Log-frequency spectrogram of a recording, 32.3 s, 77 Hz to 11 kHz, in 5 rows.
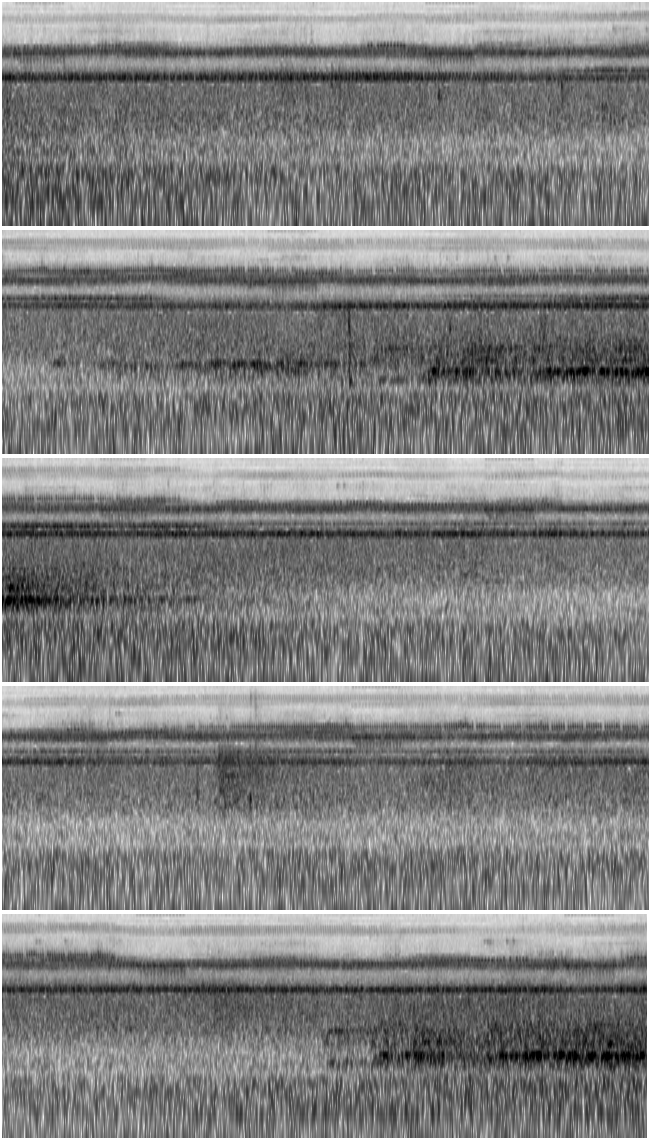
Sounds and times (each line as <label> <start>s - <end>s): fall field crickets 0.0s - 32.3s
wind 0.0s - 32.3s
Barred owls calling 6.9s - 16.1s
Barred owls calling 29.1s - 32.3s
